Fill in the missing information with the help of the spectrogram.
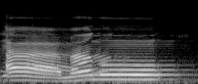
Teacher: نو واو ساکن سے پہلے پیش آ گئی ہے تو لمبا کریں گے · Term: واو مدہ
